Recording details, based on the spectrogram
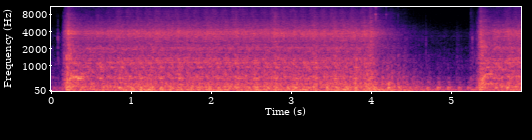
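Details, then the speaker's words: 1971 VW Beetle Karmann Ghia convertible after a carburettor clean, with a vacuum line blocked off and automatic choke connected: the engine runs with an uneven, lumpy beat that dips and briefly stumbles. Still rough and not right; cause not yet found. "put the air filter on, we'll try that round the block. Right. Not better, it's not right."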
